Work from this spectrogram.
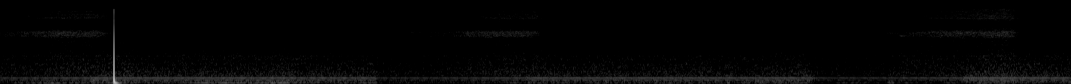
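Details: Flo, a pet cat, snores in her sleep: soft hissing breaths recur about every four to five seconds over a low rumble. A steady electrical hum runs throughout, and one sharp click comes early.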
